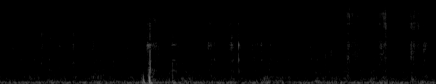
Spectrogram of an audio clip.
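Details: Guinea pigs Oreo and Buttercup munch an oversized cucumber; soft scattered crunching bites, one sharp louder click midway, then faint crisp chewing sounds continue in a small quiet room.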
